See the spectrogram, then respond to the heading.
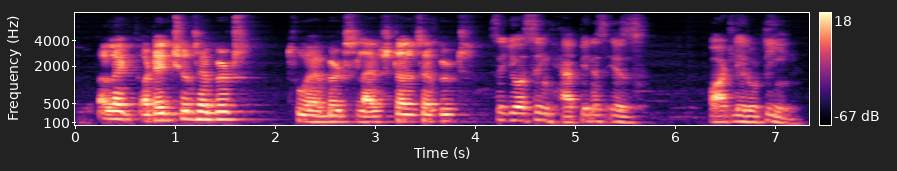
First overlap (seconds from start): none

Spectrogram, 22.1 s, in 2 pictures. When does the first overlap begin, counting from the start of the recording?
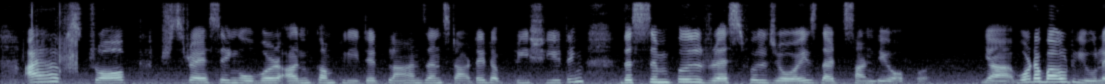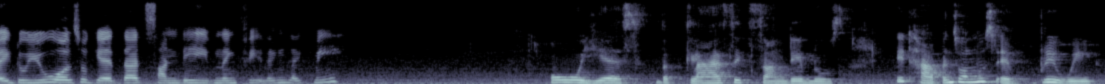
none

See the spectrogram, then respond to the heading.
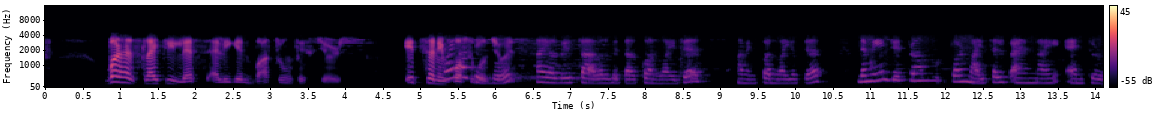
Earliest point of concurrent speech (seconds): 5.3 s

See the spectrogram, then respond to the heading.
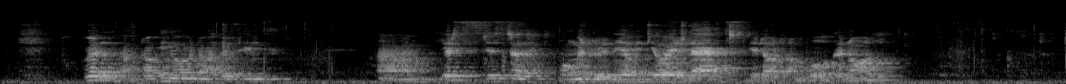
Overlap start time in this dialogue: none

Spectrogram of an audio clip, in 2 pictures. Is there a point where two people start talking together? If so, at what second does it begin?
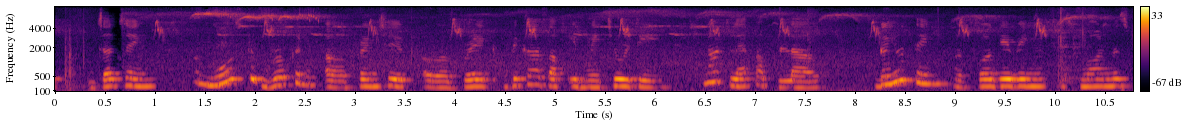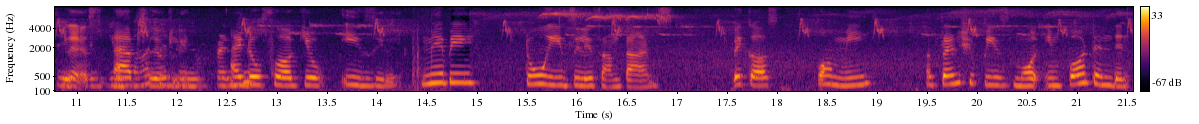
10.8 s

